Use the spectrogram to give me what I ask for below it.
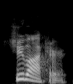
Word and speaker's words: Schumacher: Yeah, so this is The Lost Boys, directed by Joel Shoemaker. Is that how you pronounce his last name? – Wait. – He did Batman and Robin. Did I talk about this yet? – Yeah, Schumacher. – Schumacher, that's it.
